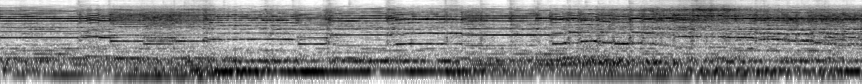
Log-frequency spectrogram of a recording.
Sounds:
Acoustic guitar, Musical instrument, Guitar, Music

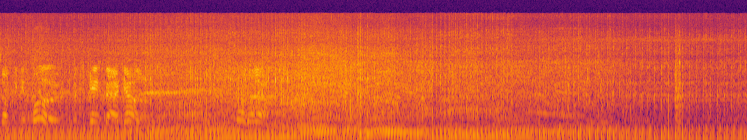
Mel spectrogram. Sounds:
Speech, Vehicle, outside, rural or natural

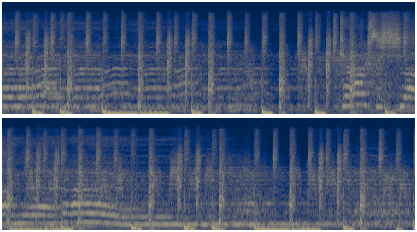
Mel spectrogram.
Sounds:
Music

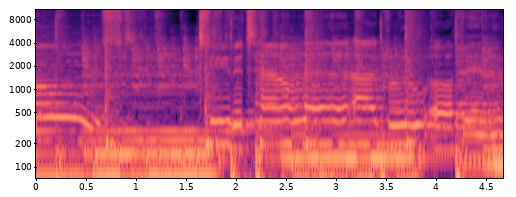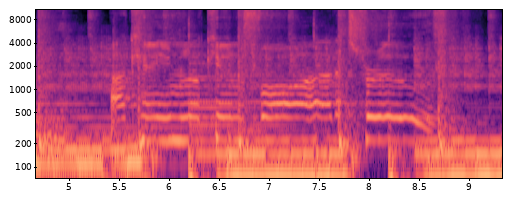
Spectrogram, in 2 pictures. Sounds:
Music, Grunge

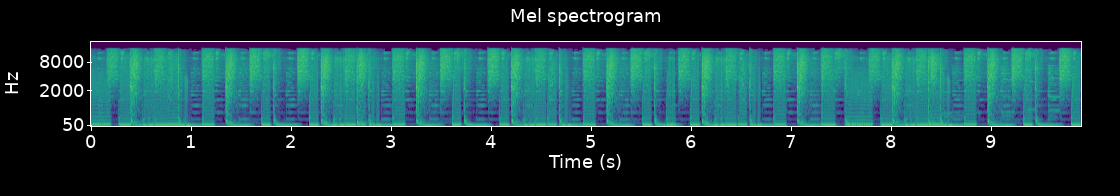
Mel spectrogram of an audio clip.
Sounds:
Music, Disco, Soundtrack music

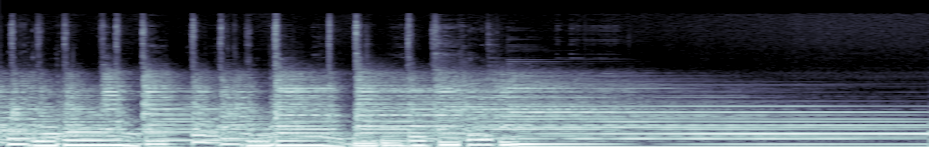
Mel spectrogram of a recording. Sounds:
Music

